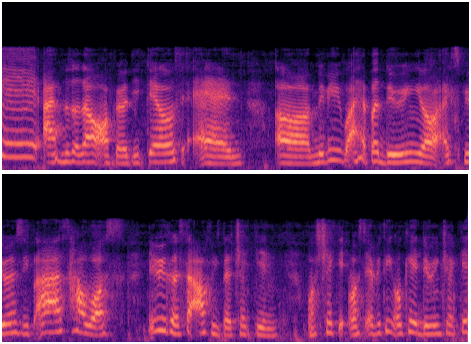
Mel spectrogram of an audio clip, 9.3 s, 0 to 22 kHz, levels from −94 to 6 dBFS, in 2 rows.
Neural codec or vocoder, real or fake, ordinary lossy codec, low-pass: codec, 24 kHz, 6 kbps, HILCodec; fake; none; 7.2 kHz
